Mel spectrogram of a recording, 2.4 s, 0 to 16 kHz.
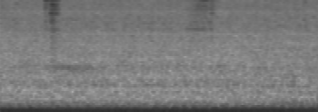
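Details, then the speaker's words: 1999 Jeep Cherokee XJ 4.0 inline-six at normal operating temperature, idling around 725 rpm after new Champion Copper Plus plugs, cap, rotor and wires at 60,000 miles: smooth, steady deep hum, no misfire or ticking; normal idle. "Idling, it's like around the 725 range, I guess. Lower, sounds good."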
